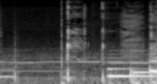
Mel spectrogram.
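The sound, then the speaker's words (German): A man gives two or three sharp, forceful coughs, spaced unevenly, with faint sustained tones humming underneath and no talking. “Gerstecker hustete kräftig und wandte sich anderen zu.”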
